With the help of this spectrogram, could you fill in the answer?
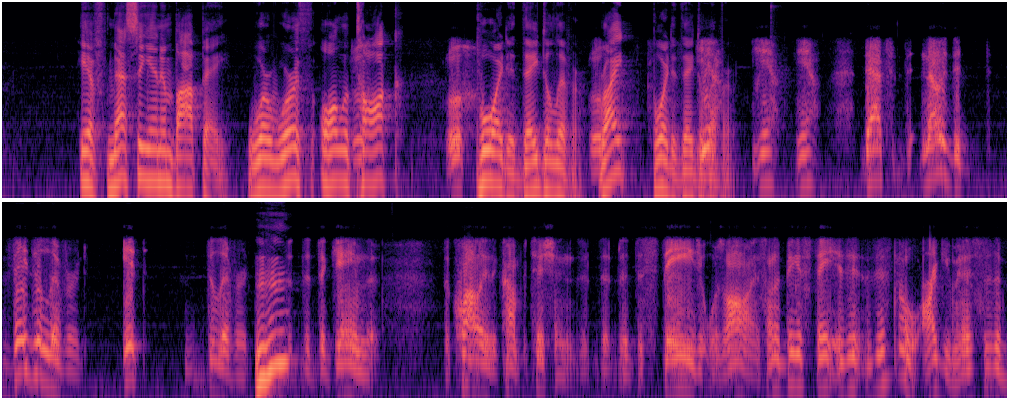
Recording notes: calls in to talk about all of those things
